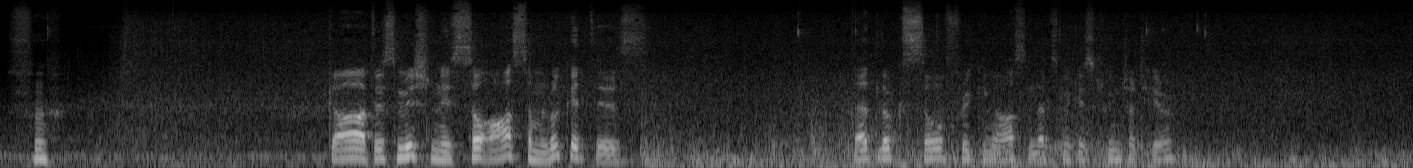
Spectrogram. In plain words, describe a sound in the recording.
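Heavy rain patters on water outdoors.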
